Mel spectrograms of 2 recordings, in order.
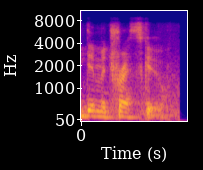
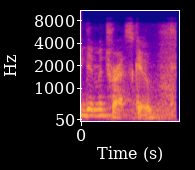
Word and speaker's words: Dimitrescu: name is let me see if i can pronounce this right lady dimitrescu okay lady dimitrescu is her name and she's about eight and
